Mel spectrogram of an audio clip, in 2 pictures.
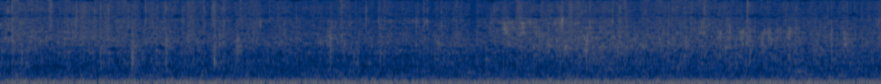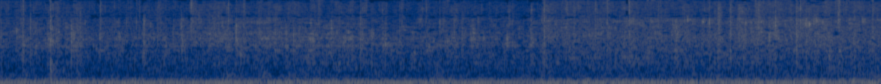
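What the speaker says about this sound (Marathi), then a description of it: "तेल गरम झालंय, आता आपण कोळंबी ठेवूया।" Prawns frying in a little hot oil on a flat pan, a soft, continuous sizzling hiss heard at low level over a steady low hum, with no talk.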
